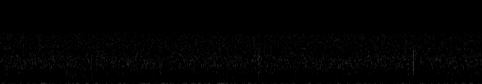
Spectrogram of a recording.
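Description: Soft, steady rain falling continuously at night, a dense even hiss of drops with an occasional faint individual patter, unchanging throughout and with no voices.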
